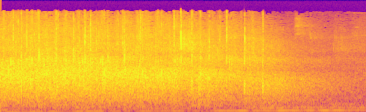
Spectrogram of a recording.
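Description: An audience applauds in a large echoing hall, then the applause fades.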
